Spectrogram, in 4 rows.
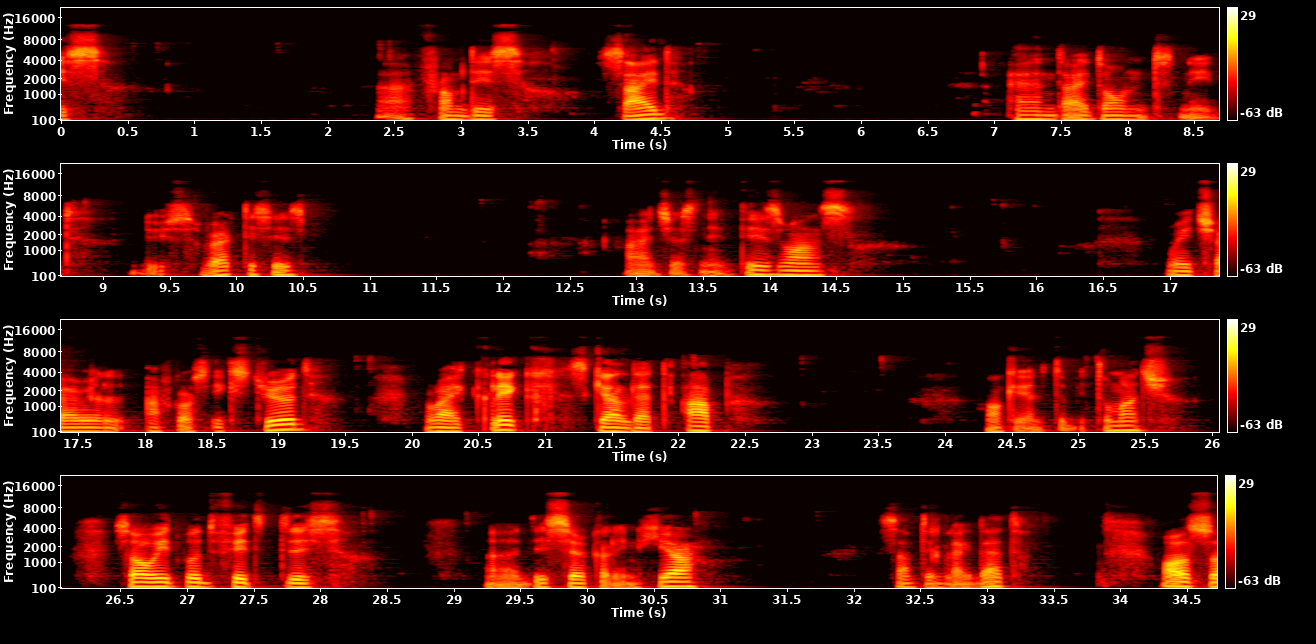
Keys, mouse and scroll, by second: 3.8 KP_1, 4.3 z, 8.1 x, 9.6 z, 13.6-14.7 alt+right drag, 14.8 alt+KP_1, 16.0 z, 18.7 e, 21.5 s, 23.0-25.4 drag, 24.1 s, 27.8 s, 29.2 click, 32.7 z, 33.6 KP_1.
